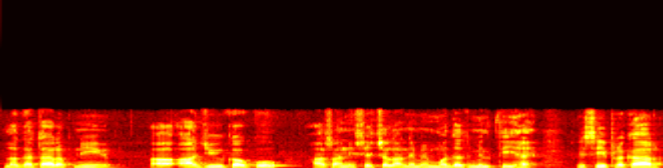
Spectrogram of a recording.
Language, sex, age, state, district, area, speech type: Hindi, male, 60+, Madhya Pradesh, Balaghat, rural, spontaneous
